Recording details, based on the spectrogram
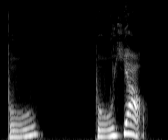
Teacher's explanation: Here 要 is the fourth tone, so 不 is pronounced as the second tone.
